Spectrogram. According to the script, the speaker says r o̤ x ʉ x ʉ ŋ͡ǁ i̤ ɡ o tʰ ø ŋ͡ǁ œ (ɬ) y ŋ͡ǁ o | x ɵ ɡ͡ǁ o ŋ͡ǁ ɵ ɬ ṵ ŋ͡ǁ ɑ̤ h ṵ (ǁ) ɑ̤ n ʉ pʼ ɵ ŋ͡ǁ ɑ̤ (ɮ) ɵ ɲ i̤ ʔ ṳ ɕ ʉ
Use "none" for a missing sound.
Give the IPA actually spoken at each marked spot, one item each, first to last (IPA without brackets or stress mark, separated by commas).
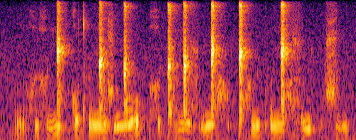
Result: ɕ, ǁ, ɮ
